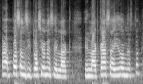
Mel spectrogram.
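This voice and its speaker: High-pitched lady preaching, lively, plays out her own thoughts, eyes watery from allergies. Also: fairly quick. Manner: animated, acts out her own inner dialogue. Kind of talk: sermon.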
